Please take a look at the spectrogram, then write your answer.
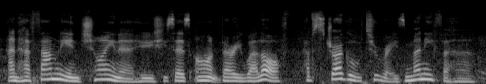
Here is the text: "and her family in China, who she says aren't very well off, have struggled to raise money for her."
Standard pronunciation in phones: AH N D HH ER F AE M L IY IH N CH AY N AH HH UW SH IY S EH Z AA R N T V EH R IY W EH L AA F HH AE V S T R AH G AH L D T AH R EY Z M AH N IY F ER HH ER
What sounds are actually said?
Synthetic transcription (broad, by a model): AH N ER F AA M L IY IH N CH AY N AH HH UW SH IY S EH Z AA N T V EH R IY W EH L AA F HH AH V S T R AH G AH L D T AH R EY Z M AH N IY F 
